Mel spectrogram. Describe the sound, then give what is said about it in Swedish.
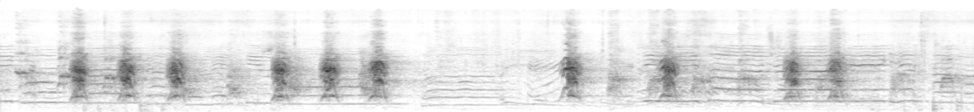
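Several dogs bark in quick clustered bursts, loud, pausing briefly before another round of yaps, with a steady murmur of people's voices underneath, at a devotional gathering with many dogs and their people. “Det var som många hundar och glada människor.”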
